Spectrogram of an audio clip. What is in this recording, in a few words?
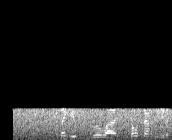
122 725MHz, scanner radio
